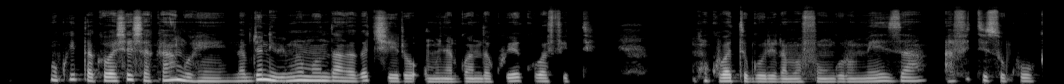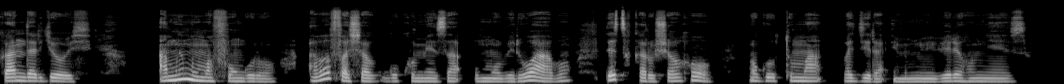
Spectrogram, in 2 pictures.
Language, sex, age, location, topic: Kinyarwanda, female, 18-24, Kigali, health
